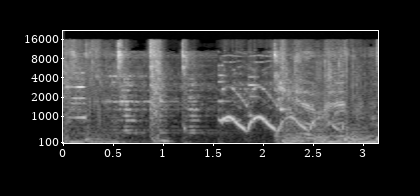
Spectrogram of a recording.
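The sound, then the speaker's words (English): A police siren starts up partway through and wails loudly in rapid rising and falling sweeps over a low rumbling background noise. “Shit, oh shit, fucking cops, what are you doing?”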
